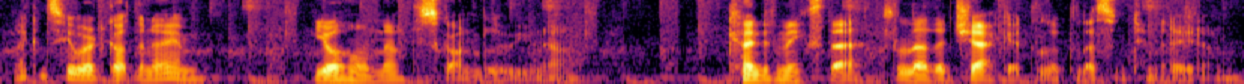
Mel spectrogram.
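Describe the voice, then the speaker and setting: A man's voice: mid-range voice, vocal fry, darkish tone. A man voicing a teasing, possessive male vampire in an audio roleplay, with a smug, drawling manner. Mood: flirty teasing. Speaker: voice actor.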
